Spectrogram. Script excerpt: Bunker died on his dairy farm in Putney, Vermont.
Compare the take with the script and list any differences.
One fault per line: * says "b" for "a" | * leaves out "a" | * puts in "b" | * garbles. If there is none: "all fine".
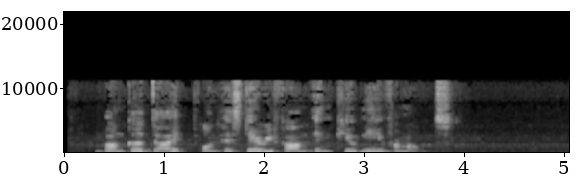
all fine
